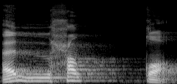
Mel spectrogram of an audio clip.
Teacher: Nah, qafnya ini, ya, disukunkan tapi dia sukun yang ada penahanannya disebabkan ada tanda tasydidnya, ya, karena berhenti dia kan, maka dia disukunkan. Nah, kalau berhenti maka dia dipantulkan. Pantulannya ini adalah pantulan tebal, ya, qalqalah kubra, bahkan bisa disebut dengan qalqalah kabir, lebih besar, akbar, ya, daripada kubra karena dia pertama dia berada di akhir kalimat, ya.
